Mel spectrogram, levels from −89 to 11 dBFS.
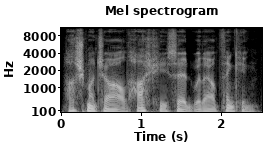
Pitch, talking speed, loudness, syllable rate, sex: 80 Hz, 190 wpm, -18 LUFS, 4.1 syllables/s, male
